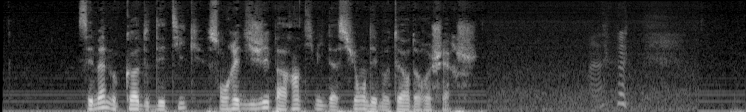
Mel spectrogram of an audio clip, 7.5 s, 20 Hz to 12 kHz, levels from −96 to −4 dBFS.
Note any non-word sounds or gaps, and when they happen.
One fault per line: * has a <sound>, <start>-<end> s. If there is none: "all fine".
* has a laugh, 5.9-6.9 s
